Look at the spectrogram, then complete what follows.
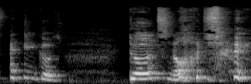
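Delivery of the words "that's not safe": raised, deepened voice, like a man. Retelling how he imitates her, deeper than his own voice. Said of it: "his voice is deeper than his".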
